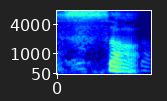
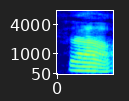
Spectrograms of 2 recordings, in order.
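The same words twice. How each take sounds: First: The first sound has a whistling hiss. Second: The first sound is soft, without whistling. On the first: This is the Urdu way of saying the letter. The speaker calls it wrong. "इसमें सीटी वाला साउंड आता है" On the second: This is the Arabic way of saying the letter. The speaker calls it right. "बिल्कुल नरमी से पढ़ा जाएगा"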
